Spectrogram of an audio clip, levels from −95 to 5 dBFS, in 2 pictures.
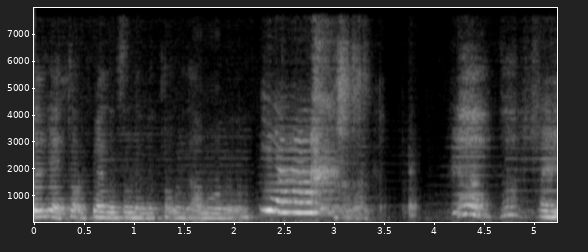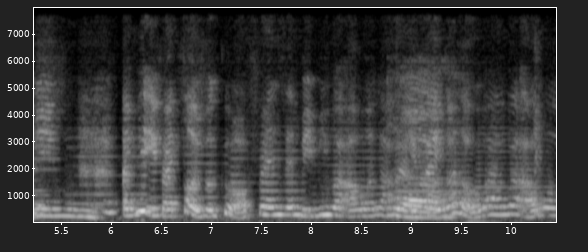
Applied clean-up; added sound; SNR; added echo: neural separator model SepFormer DNS4.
